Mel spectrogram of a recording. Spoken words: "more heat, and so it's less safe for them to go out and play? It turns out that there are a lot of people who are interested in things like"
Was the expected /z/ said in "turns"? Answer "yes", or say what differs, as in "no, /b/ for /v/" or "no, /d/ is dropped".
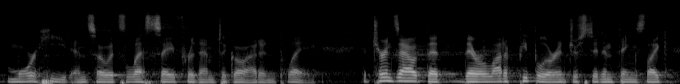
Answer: yes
